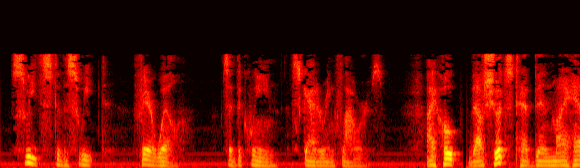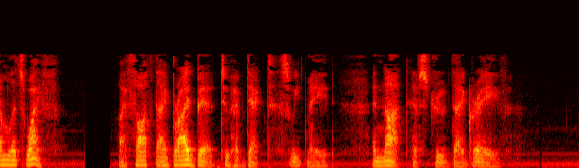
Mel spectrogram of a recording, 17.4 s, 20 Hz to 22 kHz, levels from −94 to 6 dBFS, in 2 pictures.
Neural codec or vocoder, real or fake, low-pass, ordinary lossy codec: none; real; 7.2 kHz; MP3, 24 kbps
